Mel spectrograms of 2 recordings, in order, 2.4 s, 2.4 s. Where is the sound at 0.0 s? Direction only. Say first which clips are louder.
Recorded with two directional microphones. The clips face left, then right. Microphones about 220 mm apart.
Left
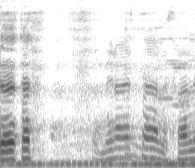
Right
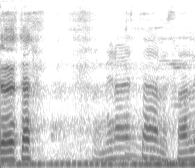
Left 3 dB; 25° left (ahead or behind).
